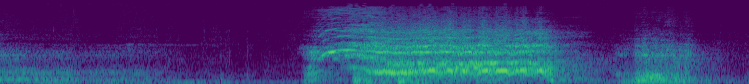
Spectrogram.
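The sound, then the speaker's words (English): A horse in distress lets out a loud, shrill whinny lasting over a second, followed by a shorter, fainter whinny, with low rumbling background noise. “he heard a crash from upstream, mixed with what he knew were the desperate cries of the Bensonhavers and their team of horses”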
